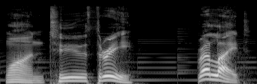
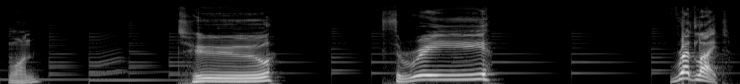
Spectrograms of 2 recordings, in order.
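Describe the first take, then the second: First: The count is said fast. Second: The count is said slowly.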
